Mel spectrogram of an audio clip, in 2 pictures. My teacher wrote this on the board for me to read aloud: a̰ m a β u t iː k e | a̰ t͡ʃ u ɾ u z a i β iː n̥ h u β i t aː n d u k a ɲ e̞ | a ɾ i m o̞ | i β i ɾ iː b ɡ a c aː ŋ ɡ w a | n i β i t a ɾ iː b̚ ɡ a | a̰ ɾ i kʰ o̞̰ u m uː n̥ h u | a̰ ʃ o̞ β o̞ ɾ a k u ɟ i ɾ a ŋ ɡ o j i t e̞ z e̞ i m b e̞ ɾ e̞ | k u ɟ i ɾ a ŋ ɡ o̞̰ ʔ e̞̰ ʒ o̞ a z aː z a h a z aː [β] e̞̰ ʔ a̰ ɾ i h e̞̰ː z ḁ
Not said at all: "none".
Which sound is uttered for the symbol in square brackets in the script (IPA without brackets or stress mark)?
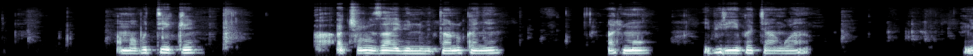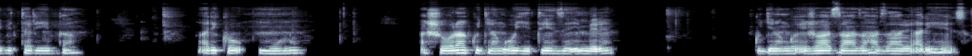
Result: β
